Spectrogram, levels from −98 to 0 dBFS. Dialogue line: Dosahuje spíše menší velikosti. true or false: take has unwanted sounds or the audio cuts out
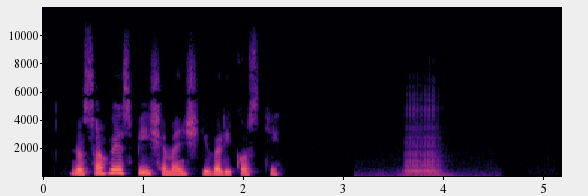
true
